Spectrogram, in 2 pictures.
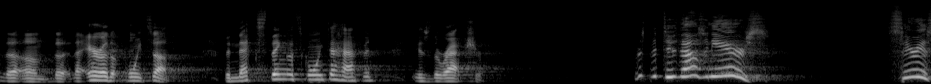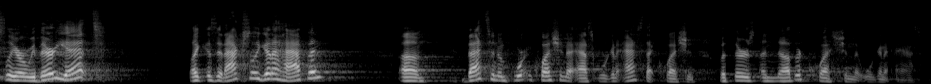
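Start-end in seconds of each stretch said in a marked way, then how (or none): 6.3-12.6 put-on higher, pleading kid-in-the-backseat voice; impatient. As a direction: whine it like a kid on a long drive. Preacher voicing impatient believers.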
